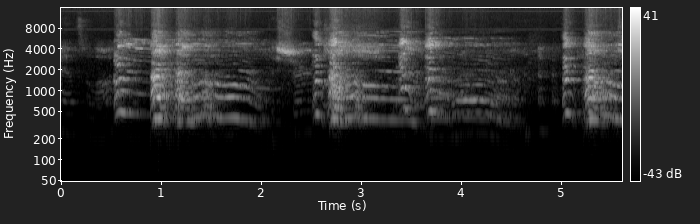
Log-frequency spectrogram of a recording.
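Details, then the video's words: Bolo the hound, a pet being taught to howl by its owner, gives drawn-out wavering howls that slide downward and swell again, broken by short harsh bursts, in several rounds over a few seconds indoors. "Bolo and the howl"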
